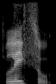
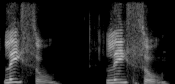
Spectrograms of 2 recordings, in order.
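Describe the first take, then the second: First: Liesl stressed on "lee", with a weak second syllable; schwa ending. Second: Liesl with equal weight on both syllables; evenly stressed. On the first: Teacher shows student the alternative, Liesl with schwa ending. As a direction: reduce the end of Liesl to schwa, like Gretel. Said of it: "then you would be a schwa". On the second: Teacher shows student her own name, Liesl evenly stressed. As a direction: give the second syllable of Liesl as much stress as "lee". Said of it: "yours is a bit more even". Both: Shown as a demonstration.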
